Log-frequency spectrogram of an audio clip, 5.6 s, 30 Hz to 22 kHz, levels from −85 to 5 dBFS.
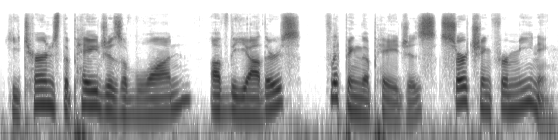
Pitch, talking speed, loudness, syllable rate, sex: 125 Hz, 160 wpm, -19 LUFS, 4.3 syllables/s, male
